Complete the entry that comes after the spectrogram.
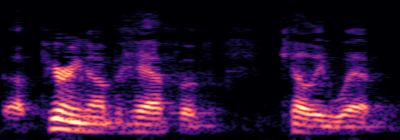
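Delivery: usual speaking voice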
